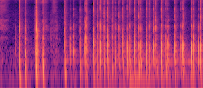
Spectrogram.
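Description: Fingernails of both hands tap rapidly along the top edge and the clear vinyl window of a small pink fabric cosmetic pouch full of toiletries. A few sparse taps give way to a quick, steady run of short, dry clicks with a low thump beneath them. No ring follows any tap.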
